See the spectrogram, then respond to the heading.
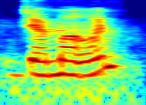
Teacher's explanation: ella lo pronuncia como una oclusiva palatal sonora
